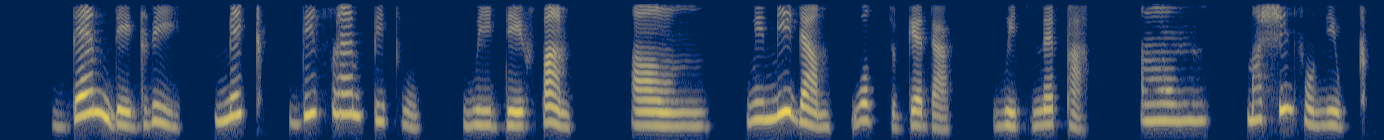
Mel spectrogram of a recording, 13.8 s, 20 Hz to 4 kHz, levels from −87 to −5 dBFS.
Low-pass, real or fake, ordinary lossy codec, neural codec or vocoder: 3.6 kHz; fake; none; autoencoder, 22.05 kHz, a latent of 192 numbers a frame, VITS, trained on one speaker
